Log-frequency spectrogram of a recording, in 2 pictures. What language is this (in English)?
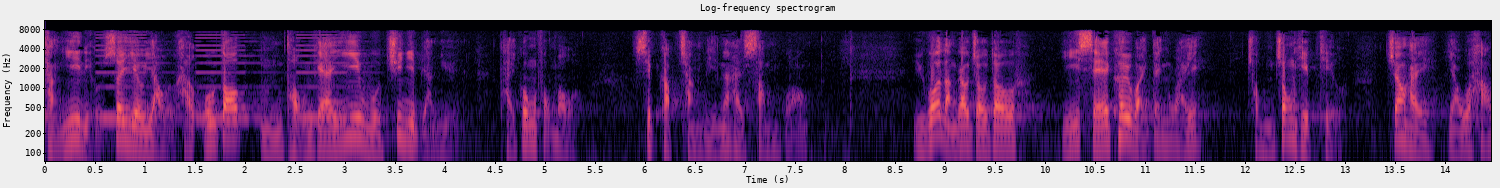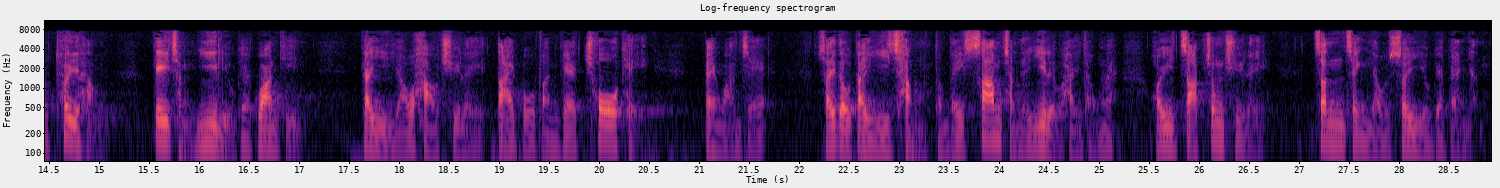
Cantonese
